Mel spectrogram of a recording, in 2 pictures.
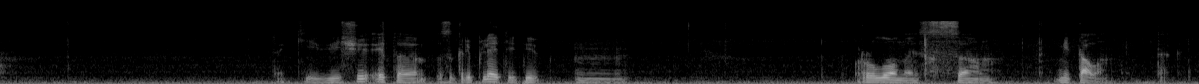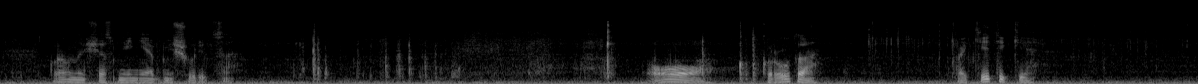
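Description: Short concealed packet loss at 5.20–5.24 s and 6.70–6.74 s: roughly 20 ms of audio each time arrived too late, so the receiver extended the preceding sound to bridge the gap, leaving a brief smear. This is on a call path with nothing above 8 kHz, which fits a G.722 wideband codec.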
